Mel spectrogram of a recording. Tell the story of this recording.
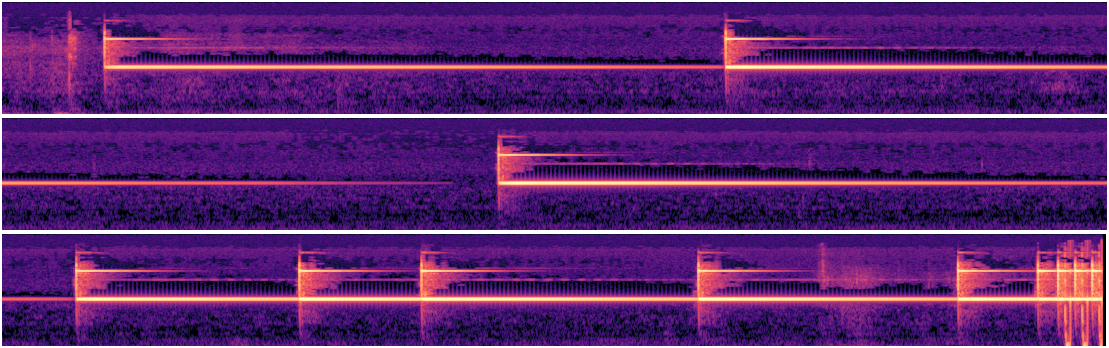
Phone ringing. I waited for it to ring a bit before I answered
